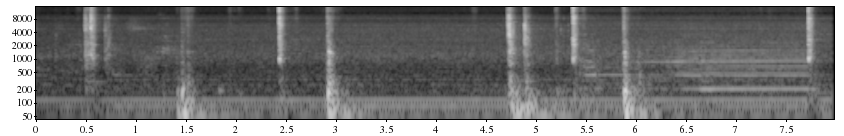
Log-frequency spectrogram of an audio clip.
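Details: 1989 IMSA GTO Corvette, first start after 3 years, rear raised, ignition on before cranking: steady low hum with a thin whine building after six seconds amid clunks; transmission oil pump whine, cause unclear.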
